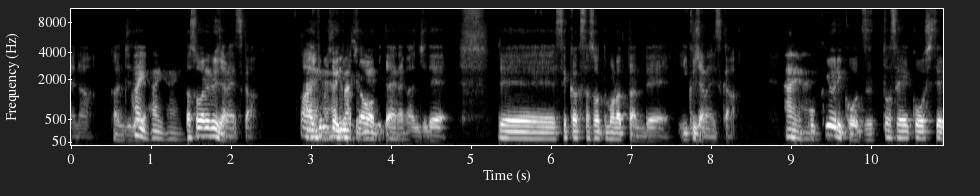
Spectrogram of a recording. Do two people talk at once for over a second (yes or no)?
yes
